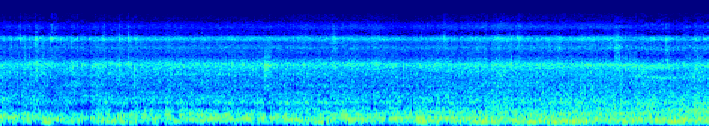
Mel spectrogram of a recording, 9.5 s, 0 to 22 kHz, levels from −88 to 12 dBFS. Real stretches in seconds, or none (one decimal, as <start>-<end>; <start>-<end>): 0.0-0.7; 1.3-8.1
